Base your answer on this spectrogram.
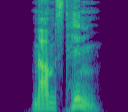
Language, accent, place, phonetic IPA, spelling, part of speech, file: German, Germany, Berlin, [ˌnaːmst ˈhɪn], nahmst hin, verb, De-nahmst hin.ogg
- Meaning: second-person singular preterite of hinnehmen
